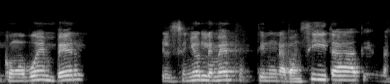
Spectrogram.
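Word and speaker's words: Lemaître: con el francés porque no sé si es Lemaitre, no sé cómo es la pronunciación exacta. Lemaitre, Lemaitre, ok.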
